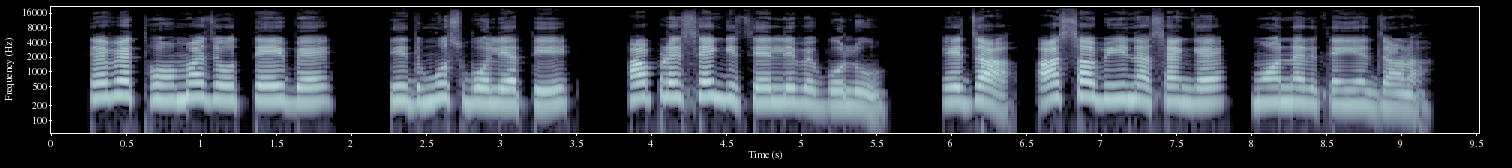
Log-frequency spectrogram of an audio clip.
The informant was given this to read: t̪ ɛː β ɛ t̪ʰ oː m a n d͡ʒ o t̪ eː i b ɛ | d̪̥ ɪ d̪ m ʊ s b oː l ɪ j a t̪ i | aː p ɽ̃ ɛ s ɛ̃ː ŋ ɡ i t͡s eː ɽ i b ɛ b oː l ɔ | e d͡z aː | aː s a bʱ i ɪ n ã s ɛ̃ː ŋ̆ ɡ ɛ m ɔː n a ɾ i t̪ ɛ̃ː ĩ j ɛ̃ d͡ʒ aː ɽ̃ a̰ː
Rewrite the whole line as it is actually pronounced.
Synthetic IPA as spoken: t̪ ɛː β ɛ t̪ʰ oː m a d͡ʒ o t̪ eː i b ɛ | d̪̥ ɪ d̪ m ʊ s b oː l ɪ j a t̪ i | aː p ɽ̃ ɛ s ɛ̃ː ŋ ɡ i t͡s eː l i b ɛ b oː l u | e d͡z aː | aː s a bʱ i ɪ n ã s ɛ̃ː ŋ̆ ɡ ɛ m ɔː n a ɾ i t̪ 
